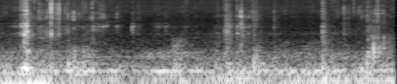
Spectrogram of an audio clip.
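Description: A utility knife blade scrapes the surface of an oval, pink-green speckled solid dry soap bar. Short, bright crunchy scrapes and crumbly crackles come in irregular bursts over a steady low hum.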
